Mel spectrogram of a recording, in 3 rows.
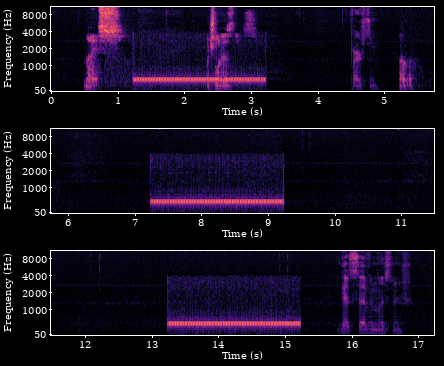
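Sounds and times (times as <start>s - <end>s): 
speech: 0.5s - 1.1s, 2.4s - 3.1s, 4.5s - 5.6s, 15.9s - 17.0s
telephone tone on a call line: 1.2s - 3.2s, 7.2s - 9.3s, 13.2s - 15.3s.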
